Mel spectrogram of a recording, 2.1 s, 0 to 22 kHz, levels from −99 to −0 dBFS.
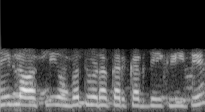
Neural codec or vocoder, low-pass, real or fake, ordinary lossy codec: none; 3.6 kHz; real; none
